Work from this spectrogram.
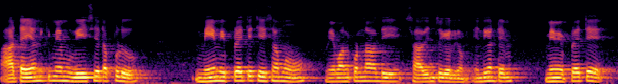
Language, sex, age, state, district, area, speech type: Telugu, male, 18-30, Andhra Pradesh, Eluru, urban, spontaneous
